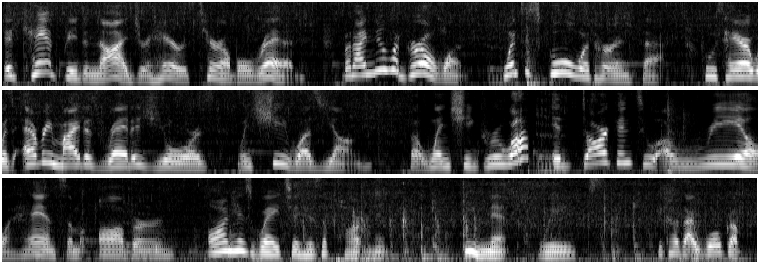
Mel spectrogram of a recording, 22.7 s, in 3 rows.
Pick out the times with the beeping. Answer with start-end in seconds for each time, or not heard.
not heard.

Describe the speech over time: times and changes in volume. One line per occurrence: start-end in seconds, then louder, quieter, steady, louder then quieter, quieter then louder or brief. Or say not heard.
0.0-19.0 steady
19.7-22.5 brief.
